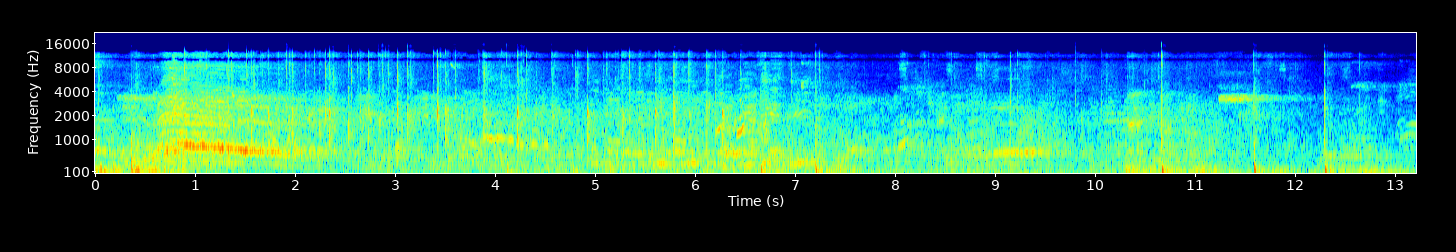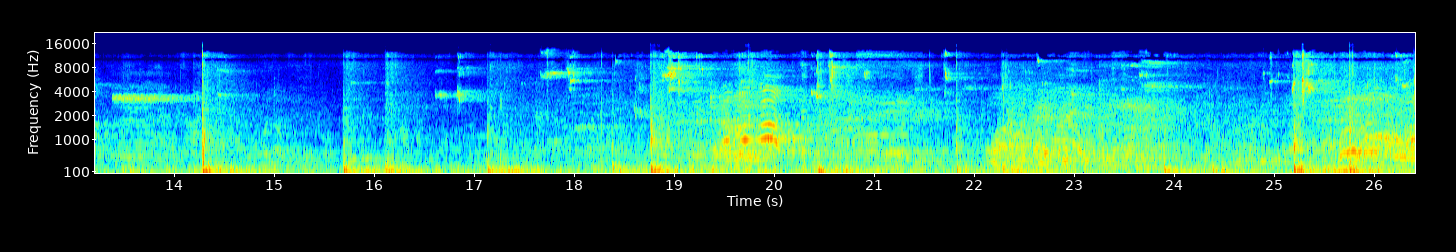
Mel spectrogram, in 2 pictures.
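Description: Young men and women call out and shout during play.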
